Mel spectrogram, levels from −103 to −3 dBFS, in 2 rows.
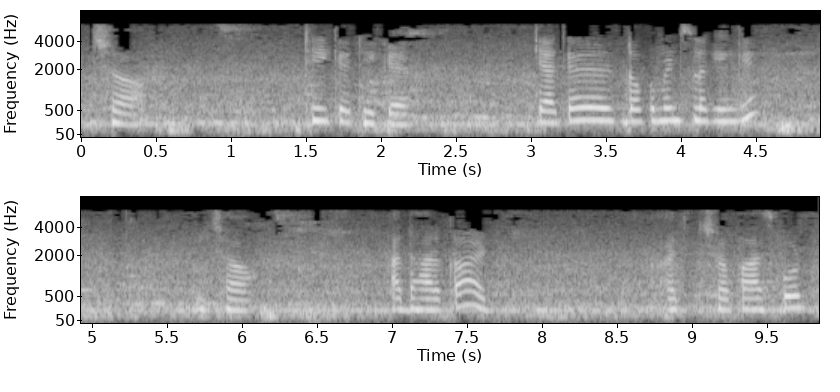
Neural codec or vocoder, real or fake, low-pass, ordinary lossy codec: none; real; 7.2 kHz; MP3, 24 kbps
